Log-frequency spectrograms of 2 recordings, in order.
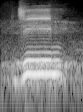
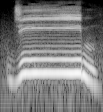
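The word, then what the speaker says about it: جيم: জিম, জিম। জয়ের উচ্চারণ শক্ত করবেন, জ আছে না জ, এই জয়ের উচ্চারণটাকেই মজবুত ভাবে জিমের উচ্চারণ হবে।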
